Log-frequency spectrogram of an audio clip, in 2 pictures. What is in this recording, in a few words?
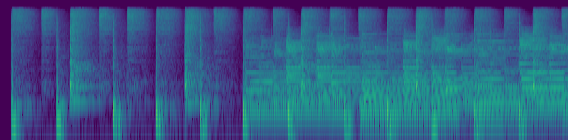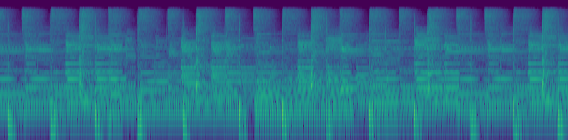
Rhythm Guitar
